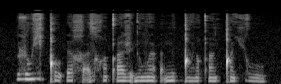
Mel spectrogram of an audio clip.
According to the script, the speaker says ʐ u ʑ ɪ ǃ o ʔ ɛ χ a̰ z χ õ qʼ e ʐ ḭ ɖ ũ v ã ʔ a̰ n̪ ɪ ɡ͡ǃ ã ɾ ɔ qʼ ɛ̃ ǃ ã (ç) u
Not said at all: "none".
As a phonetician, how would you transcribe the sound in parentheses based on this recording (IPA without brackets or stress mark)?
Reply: ç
